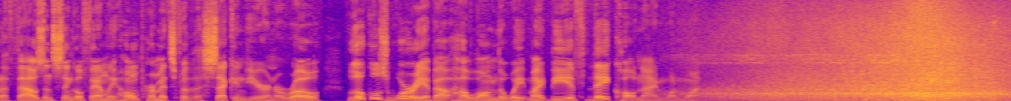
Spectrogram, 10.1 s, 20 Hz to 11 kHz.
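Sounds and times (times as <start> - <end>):
speech: 0.0 - 7.2
cars speeding past a road intersection: 6.9 - 10.0
tires and engines whooshing on a busy road: 6.9 - 10.0.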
